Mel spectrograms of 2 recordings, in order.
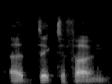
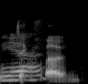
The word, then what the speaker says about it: dictaphone: money for my vintage dictaphone not dick phone Di pH three syllables tick to phone got it sorry that's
